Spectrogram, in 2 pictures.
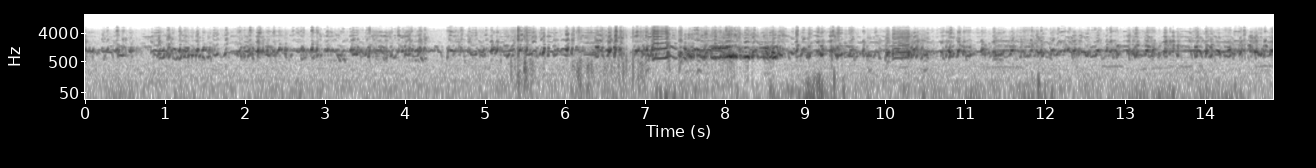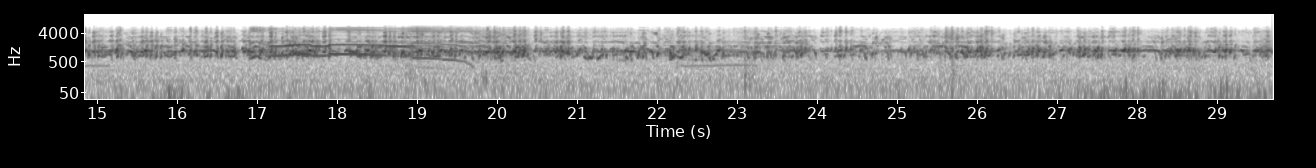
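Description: Flock of domestic turkeys gobbling, many calls overlapping almost without pause, with one clearer call falling in pitch about two-thirds of the way through.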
